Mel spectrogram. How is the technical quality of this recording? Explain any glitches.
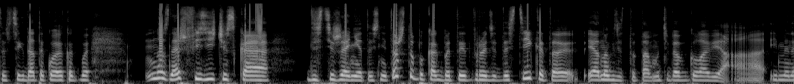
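The speech is marred by integer overflow, which shows up as harsh cracks at 0.30 s and 3.45 s, and over 1.60–1.78, 2.45–2.62, 3.94–4.34 and 5.27–5.40 s. Loud peaks pushed at most about 1 dB past the integer ceiling and wrapped to the opposite sign instead of limiting, so each one snaps violently, far sharper than clipping.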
